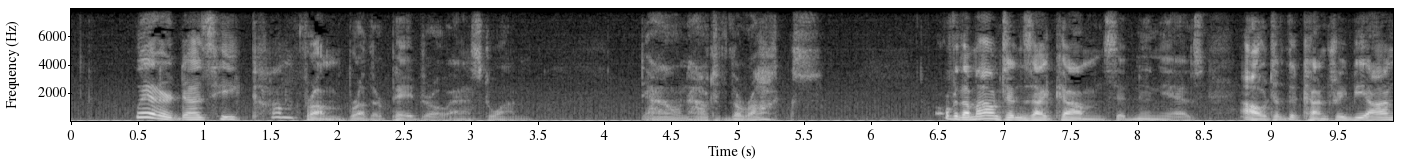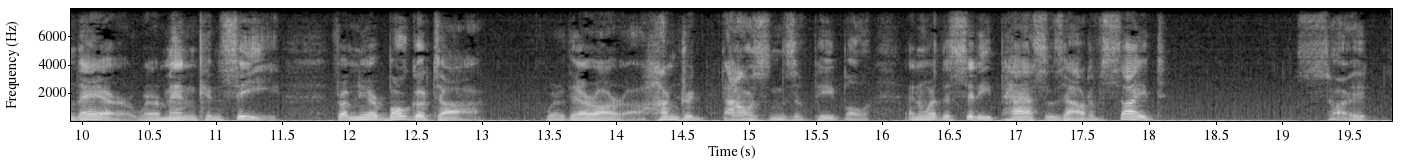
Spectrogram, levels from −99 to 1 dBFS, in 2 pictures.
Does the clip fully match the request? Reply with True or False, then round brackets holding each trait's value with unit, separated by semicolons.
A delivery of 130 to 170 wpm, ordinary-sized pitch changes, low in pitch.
False (155 wpm; 7.7 semitones; 115 Hz)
